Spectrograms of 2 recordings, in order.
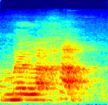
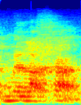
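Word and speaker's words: מלאכה: Ya les dije que se escribe melaka, pero se pronuncia melajá. La K se pronuncia como J, ¿ok? Es melajá.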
